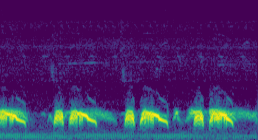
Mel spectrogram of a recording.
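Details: Spotted dove answering a lure bird at a trapping location where it is the only one calling: clear, low, hollow coos, each short note leading into a longer sliding-down coo, repeated steadily.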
